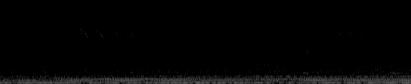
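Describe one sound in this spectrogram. A golf driver strikes a teed golf ball.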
